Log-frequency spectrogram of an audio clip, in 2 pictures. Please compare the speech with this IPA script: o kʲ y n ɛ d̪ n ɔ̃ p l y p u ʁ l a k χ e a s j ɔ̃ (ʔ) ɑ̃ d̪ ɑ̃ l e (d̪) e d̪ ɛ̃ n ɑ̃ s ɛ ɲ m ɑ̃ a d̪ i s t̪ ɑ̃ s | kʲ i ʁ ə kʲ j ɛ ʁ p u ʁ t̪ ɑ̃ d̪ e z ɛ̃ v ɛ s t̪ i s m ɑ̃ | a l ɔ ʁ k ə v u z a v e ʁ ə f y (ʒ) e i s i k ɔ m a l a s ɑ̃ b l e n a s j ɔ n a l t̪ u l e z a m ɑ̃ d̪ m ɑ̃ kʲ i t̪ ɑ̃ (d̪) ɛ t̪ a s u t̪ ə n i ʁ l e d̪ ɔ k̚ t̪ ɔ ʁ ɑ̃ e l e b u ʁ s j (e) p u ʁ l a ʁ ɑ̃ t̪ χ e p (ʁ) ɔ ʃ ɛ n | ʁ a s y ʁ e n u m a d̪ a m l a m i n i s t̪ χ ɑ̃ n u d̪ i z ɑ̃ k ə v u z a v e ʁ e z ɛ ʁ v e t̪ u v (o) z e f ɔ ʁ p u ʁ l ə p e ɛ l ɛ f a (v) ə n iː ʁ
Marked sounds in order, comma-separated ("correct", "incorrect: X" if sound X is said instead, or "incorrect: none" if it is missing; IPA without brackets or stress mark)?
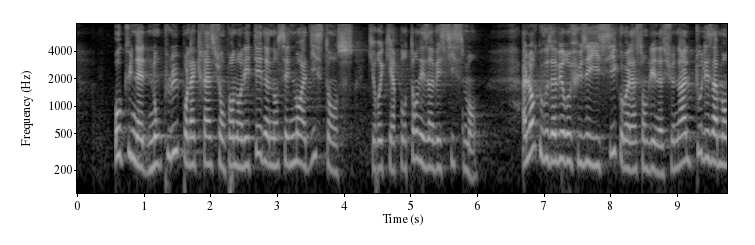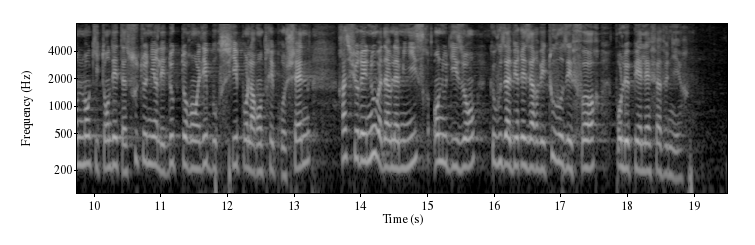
incorrect: p, incorrect: t̪, incorrect: z, correct, correct, incorrect: χ, correct, correct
